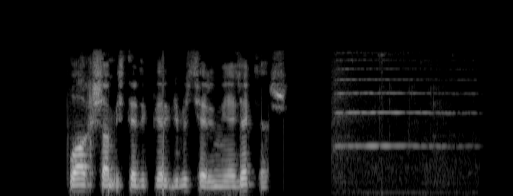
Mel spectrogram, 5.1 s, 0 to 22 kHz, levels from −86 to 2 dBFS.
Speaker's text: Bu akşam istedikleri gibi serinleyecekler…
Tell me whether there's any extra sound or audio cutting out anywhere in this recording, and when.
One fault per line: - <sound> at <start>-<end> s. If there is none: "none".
- squeak at 3.3-4.9 s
